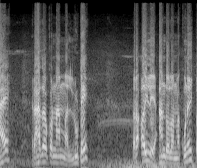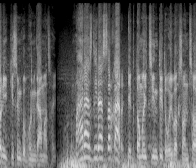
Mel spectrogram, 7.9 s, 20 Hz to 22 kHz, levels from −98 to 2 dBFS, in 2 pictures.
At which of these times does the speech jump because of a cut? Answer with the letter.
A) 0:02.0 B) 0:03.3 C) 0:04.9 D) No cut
C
